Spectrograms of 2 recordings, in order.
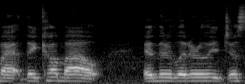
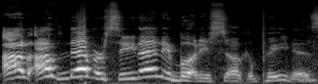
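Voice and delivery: mock Jeff Foxworthy; 8 semitones higher, 10 dB louder than usual. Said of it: "He's like".

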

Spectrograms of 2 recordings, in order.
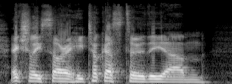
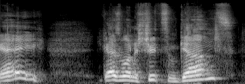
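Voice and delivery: local bro; 7 semitones higher than usual. Retold or imitated. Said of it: "I can't do the accent".

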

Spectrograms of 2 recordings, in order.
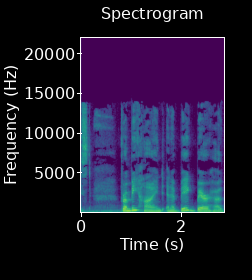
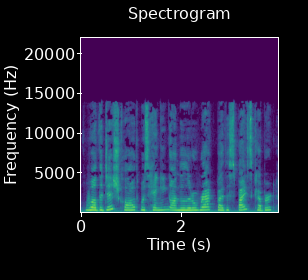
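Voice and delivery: put-on higher childlike explaining voice; little girl voice; 6 semitones higher than usual. A narrator's reading. Sharon explaining the broken cupboard to mother, childlike. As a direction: rattle it off like a guilty young girl.

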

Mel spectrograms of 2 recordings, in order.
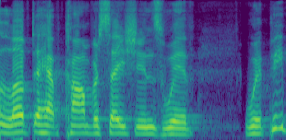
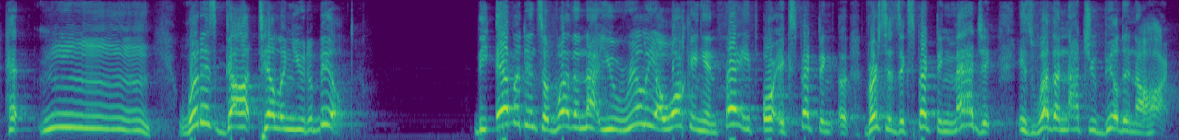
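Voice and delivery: preaching; 10 semitones higher than usual. Acted. Pastor preaching full force to the church, shouting. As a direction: preach it hard to the congregation.

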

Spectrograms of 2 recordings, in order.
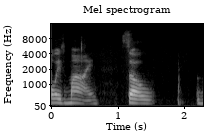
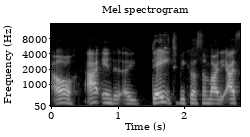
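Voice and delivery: ordinary talk

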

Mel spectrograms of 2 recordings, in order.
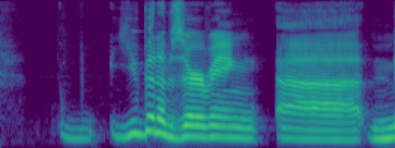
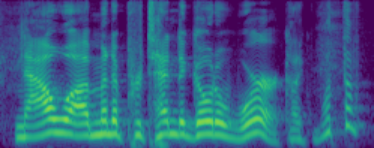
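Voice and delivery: higher-pitched, bewildered complaint; mock exasperation; 6 semitones higher, 4 dB louder than usual. Dad faced with pretend play, exasperated. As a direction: play up being lost and fed up.

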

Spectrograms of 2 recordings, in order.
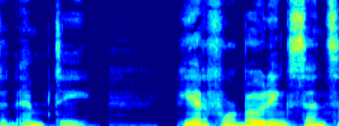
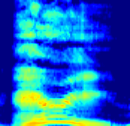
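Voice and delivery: very high, loud alarmed cry; 13 semitones higher, 8 dB louder than usual. A narrator's reading. Hermione bursts through the back door, crying out. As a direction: call his name urgently. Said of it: "Hermione cried".

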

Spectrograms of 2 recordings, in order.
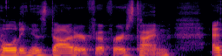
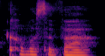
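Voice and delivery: put-on weird French accent; 14 dB quieter than usual. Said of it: "In his, like, weird".

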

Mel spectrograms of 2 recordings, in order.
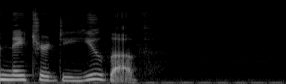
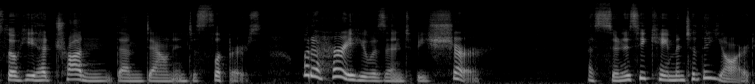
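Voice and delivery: plain reading voice

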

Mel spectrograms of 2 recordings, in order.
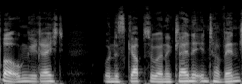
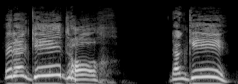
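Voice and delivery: much higher, loud yell to get out; furious shout; 6 dB louder, slower than usual. Acted. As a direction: scream at him to leave. Harry yells at Ron to leave.

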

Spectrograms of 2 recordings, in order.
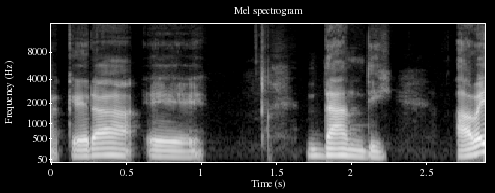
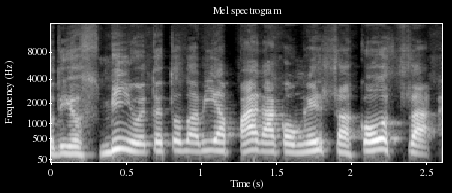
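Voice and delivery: higher incredulous mimicking voice; mock gasp of shocked onlookers; onlookers' mock disbelief; 5 semitones higher than usual. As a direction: play the shocked bystanders judging him. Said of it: "todo el mundo me miró".

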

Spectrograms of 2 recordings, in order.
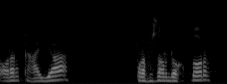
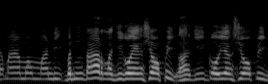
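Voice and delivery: mock distracted mom; 5 semitones higher, 7 dB louder than usual. Distracted mother brushes off child.

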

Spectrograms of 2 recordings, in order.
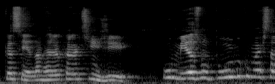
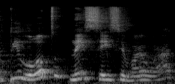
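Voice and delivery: ordinary talk

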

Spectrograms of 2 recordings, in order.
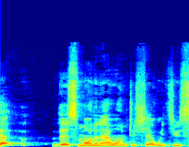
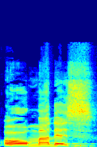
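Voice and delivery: loud, raised preacher's call; preaching at full force; 7 semitones higher, 6 dB louder than usual. Acted. Preaching opening to congregation.

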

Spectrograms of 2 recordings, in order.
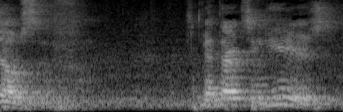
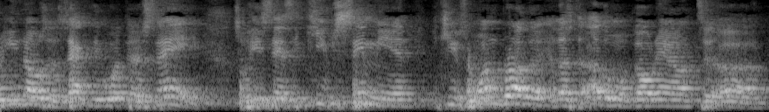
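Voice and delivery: usual speaking voice

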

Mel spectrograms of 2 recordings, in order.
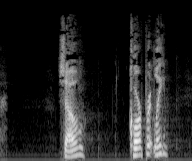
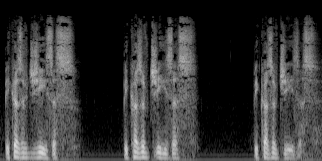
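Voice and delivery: much softer, lower, reverent; hushed repetition; 7 semitones lower, 10 dB quieter than usual. Acted. Preacher quietly answering why we bless the Lord. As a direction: let it fall to a near hush.

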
